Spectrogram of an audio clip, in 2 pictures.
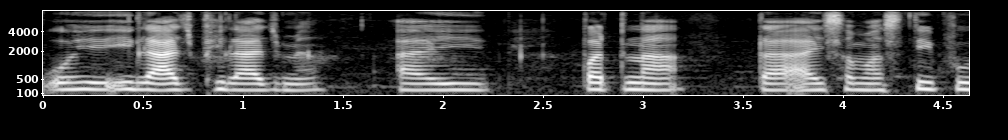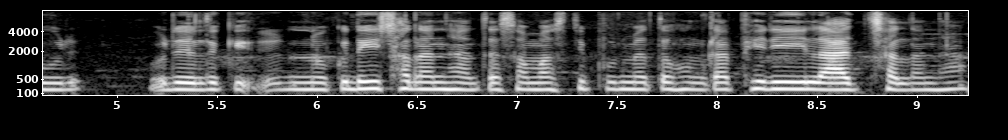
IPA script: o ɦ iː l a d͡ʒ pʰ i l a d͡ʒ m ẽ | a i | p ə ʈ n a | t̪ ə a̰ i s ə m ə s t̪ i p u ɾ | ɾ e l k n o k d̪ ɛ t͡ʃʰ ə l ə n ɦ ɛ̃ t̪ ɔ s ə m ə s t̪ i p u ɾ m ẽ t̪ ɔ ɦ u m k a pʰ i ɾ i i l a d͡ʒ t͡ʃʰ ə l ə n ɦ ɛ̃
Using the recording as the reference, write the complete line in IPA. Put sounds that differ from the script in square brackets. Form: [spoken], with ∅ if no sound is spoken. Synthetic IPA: o ɦ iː l a d͡ʒ pʰ i l a d͡ʒ m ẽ | a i | p ə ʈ n a | t̪ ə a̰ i s ə m ə s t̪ i p u ɾ | ɾ e l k n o k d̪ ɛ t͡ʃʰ ə l ə n ɦ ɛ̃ t̪ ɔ s ə m ə s t̪ i p u ɾ m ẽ t̪ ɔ ɦ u [n] k a pʰ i ɾ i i l a d͡ʒ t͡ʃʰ ə l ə n ɦ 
